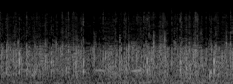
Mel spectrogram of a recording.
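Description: A cricket crowd at a Test match between England and India in Nottingham gives Sachin Tendulkar warm, steady applause, a dense wash of clapping throughout.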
